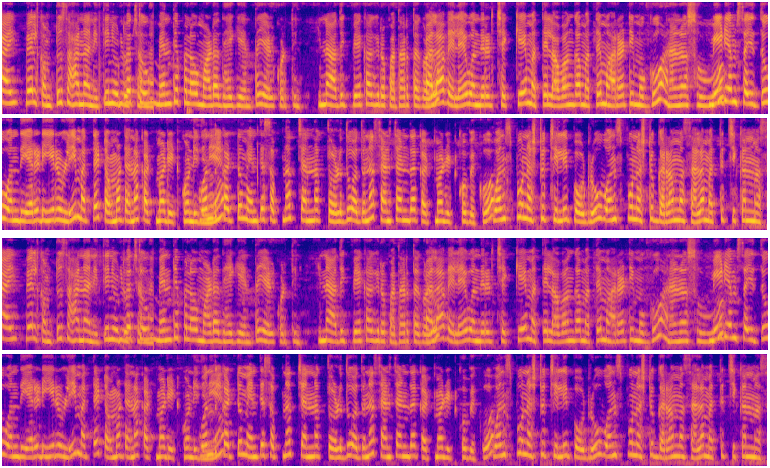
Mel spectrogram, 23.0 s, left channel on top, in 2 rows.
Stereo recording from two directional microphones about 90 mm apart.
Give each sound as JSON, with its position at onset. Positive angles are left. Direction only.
{"t": 1.1, "sound": "a woman's voice", "side_deg": 90}
{"t": 1.7, "sound": "a woman's voice", "side_deg": 40}
{"t": 15.0, "sound": "speech", "side_deg": 10}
